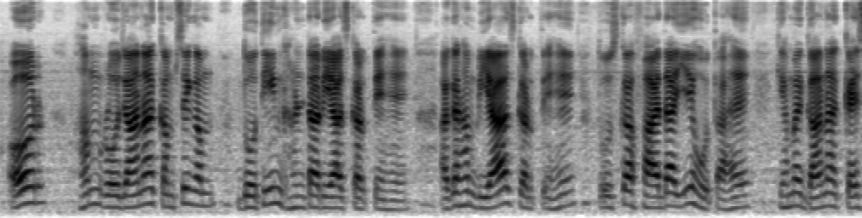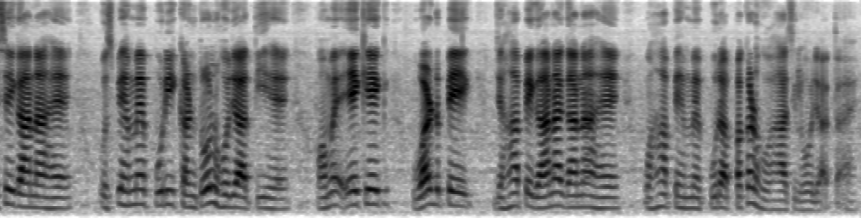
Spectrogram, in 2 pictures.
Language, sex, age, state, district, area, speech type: Urdu, male, 30-45, Uttar Pradesh, Balrampur, rural, spontaneous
